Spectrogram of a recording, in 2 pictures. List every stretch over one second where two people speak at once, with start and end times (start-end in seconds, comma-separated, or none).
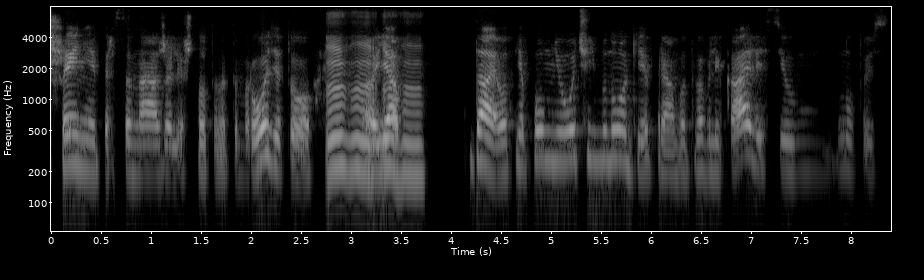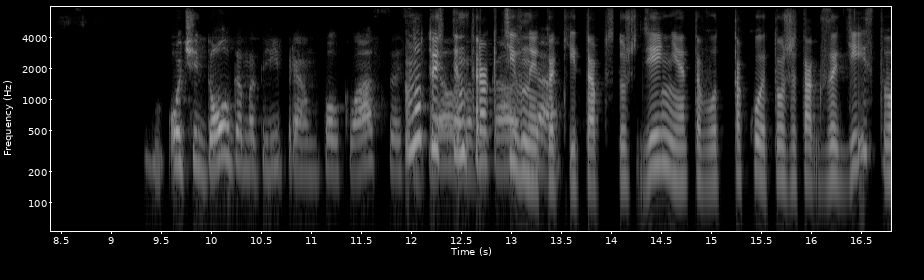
11.9-13.5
